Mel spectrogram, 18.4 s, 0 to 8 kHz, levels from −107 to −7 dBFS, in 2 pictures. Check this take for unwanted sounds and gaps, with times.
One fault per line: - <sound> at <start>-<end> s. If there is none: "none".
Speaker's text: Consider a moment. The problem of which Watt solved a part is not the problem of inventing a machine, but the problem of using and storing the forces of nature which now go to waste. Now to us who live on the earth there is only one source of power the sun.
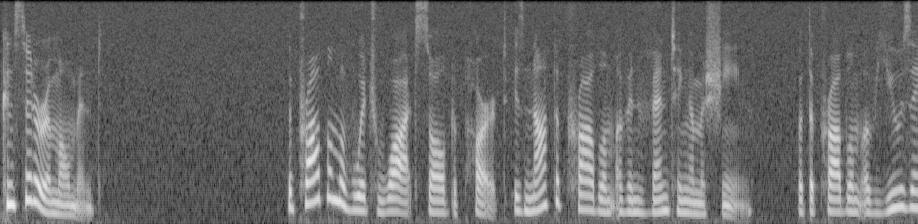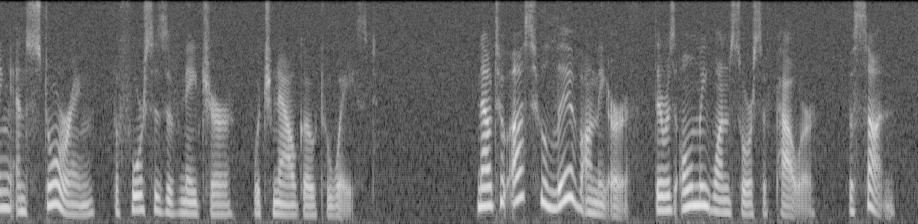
none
